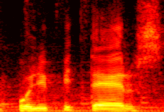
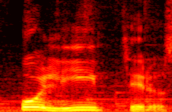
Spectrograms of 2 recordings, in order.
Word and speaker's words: Polypterus: se chama polos senegalus muitas pessoas aí costumam chamar ele de popitos senegalus Mas esse não é o nome correto pessoal não é popitos e sim polter essa é a pronúncia correta vocês podem até ver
